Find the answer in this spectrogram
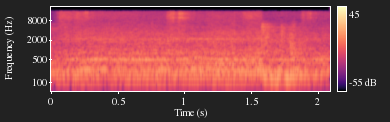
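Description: Loud, dissonant orchestral horror score: several clashing tones held steady, with a couple of sharp accents about a second in and near the end.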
